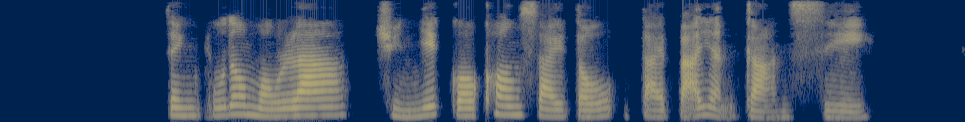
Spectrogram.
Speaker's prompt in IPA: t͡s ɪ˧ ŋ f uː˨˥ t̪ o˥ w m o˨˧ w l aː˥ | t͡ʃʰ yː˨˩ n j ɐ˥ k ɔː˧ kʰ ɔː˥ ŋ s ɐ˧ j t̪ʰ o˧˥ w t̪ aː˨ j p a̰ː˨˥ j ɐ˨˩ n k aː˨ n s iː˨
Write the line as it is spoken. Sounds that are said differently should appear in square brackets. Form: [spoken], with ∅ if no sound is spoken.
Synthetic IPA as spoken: t͡s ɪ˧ ŋ f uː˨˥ t̪ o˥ w m o˨˧ w l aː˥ | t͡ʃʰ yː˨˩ n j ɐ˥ k ɔː˧ kʰ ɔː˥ ŋ s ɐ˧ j [t̪] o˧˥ w t̪ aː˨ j p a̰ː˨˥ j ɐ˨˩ n k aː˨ n s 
